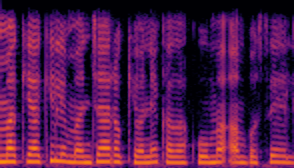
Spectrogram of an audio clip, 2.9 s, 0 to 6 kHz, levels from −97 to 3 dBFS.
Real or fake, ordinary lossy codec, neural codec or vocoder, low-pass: real; Opus, 64 kbps; none; 5.4 kHz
